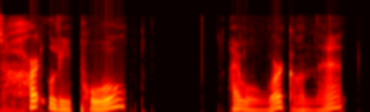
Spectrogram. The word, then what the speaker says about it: Hartlepool: of our own team been informed it is hartley pool i will work on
